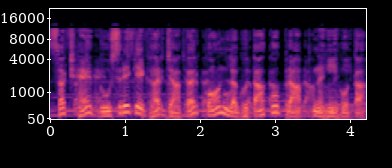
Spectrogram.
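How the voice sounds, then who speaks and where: A man reading aphorisms as scripted narration, in a measured, formal reciting manner. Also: medium pitch, very animated. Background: background music.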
